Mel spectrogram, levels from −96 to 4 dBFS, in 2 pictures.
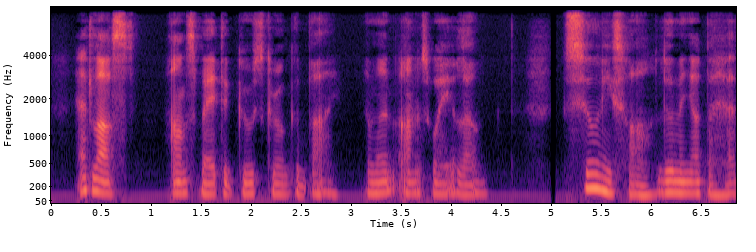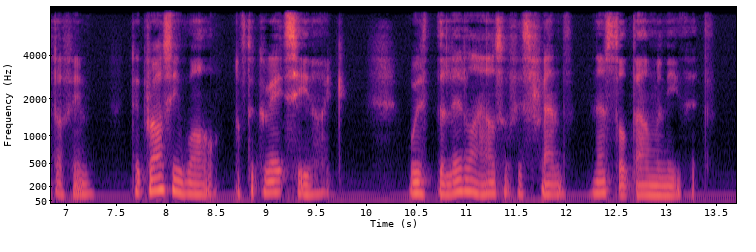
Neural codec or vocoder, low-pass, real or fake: autoencoder, 48 kHz, 32 numbers a frame, DAC-VAE, trained on Japanese speech; 7.2 kHz; fake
